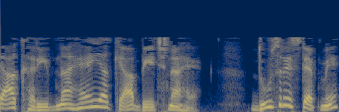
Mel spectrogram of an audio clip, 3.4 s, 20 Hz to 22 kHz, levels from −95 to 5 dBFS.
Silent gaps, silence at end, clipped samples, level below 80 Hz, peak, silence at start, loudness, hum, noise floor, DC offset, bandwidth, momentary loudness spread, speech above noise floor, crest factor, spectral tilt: none; 0 s; under 0.1%; -44 dBFS; -6 dBFS; 0 s; -22 LUFS; none; -52 dBFS; under 0.1%; 5.8 kHz; 6 LU; 31 dB; 16 dB; -11 dB/octave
